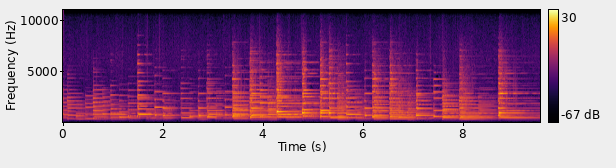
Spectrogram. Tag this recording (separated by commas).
Keyboard (musical)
